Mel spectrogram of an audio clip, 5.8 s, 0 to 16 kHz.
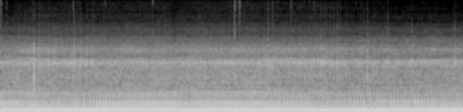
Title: Renegade 1000 pop, misfire at cruise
